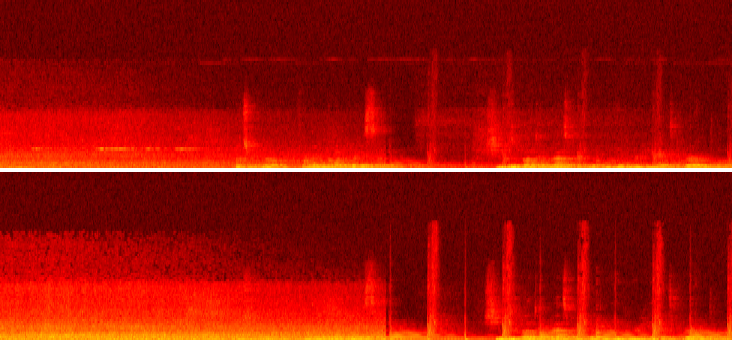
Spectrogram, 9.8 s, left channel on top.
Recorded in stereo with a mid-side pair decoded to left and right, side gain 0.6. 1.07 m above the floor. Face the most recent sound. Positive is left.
turn(degrees=-75)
